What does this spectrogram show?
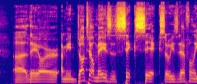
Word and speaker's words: Dontel Mays: Dontel Mays. I love the way his name is spelt because it's like don't tell Mays.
